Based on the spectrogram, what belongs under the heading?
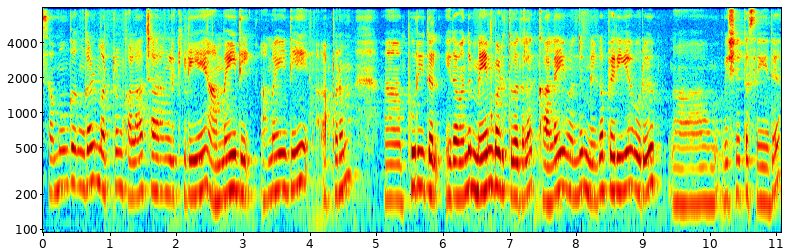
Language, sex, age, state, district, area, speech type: Tamil, female, 30-45, Tamil Nadu, Salem, urban, spontaneous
